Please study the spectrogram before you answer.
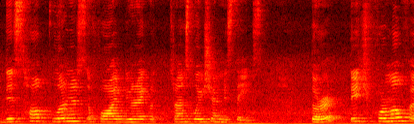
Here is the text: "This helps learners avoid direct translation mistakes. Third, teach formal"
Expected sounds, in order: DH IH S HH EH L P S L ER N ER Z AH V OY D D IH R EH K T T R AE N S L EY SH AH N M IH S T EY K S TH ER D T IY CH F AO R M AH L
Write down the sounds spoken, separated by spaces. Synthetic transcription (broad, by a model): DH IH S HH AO P L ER N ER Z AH F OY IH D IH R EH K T T R AE N S L EY SH AH N M IH S T EY K S T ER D T IY CH F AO R M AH L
